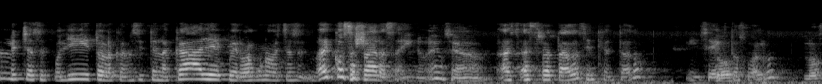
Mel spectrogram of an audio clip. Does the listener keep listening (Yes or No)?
No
